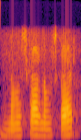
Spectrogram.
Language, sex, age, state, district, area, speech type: Hindi, male, 18-30, Rajasthan, Nagaur, rural, conversation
